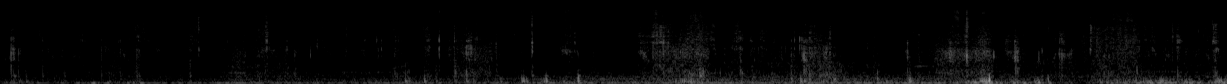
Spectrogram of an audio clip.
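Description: A red panda makes wet smacking and scraping mouth sounds at close range.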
